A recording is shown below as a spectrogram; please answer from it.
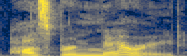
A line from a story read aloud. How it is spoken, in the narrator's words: exclaimed Cynthia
